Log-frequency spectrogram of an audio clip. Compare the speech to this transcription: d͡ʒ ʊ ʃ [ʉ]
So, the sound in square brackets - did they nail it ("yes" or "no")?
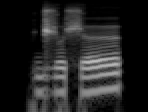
no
